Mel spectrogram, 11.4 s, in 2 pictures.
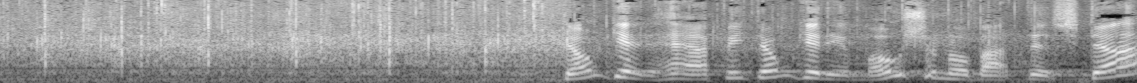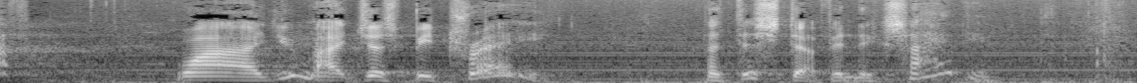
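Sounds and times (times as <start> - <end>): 
audience clapping: 0.0 - 5.8
speech: 2.8 - 5.8, 6.6 - 8.5, 9.2 - 10.8.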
